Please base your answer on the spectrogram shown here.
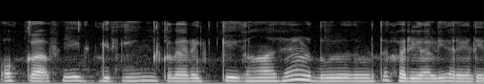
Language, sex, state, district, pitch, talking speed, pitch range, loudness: Hindi, male, Delhi, New Delhi, 155 Hz, 175 wpm, 150-170 Hz, -17 LUFS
